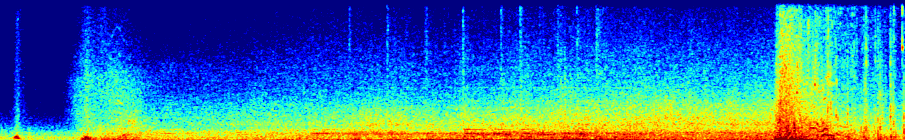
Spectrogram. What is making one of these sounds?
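Wind rushes loudly during a fast dive through the air.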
